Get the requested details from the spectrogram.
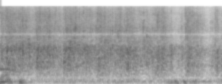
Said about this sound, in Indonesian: Katakan amin. Tepuk tangan yang paling meriah buat Tuhan.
